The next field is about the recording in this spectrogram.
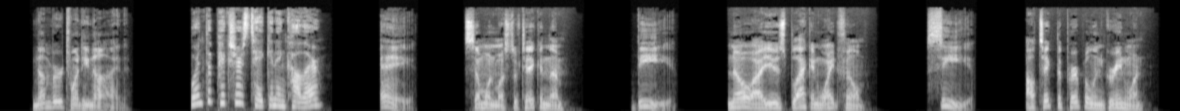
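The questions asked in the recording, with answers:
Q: Weren't the pictures taken in color?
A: B: No, I used black and white film.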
